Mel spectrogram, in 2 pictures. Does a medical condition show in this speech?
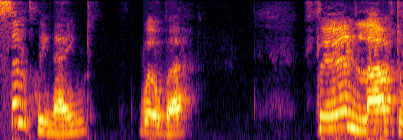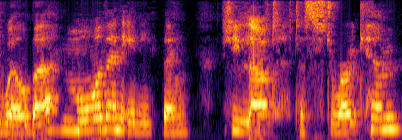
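No.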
